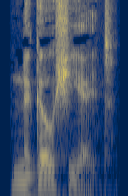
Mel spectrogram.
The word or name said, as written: negotiate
